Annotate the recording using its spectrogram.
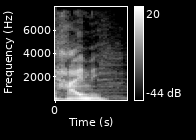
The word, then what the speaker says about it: Jaime: eu, sempre falei Jamie também, só que o, a, a, pronúncia da família me conquistou muito. Então agora pra mim é Jaime.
